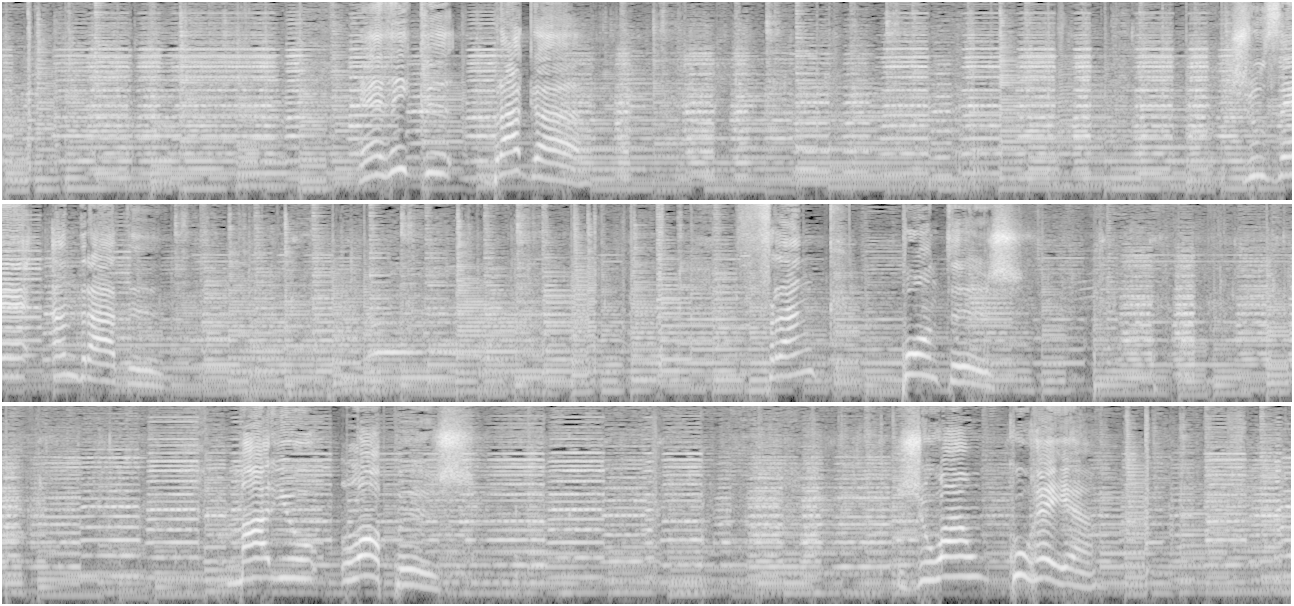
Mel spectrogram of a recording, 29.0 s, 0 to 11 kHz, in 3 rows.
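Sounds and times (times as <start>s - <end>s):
accordion playing: 0.0s - 29.0s
lively instrumental solo: 0.0s - 29.0s.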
